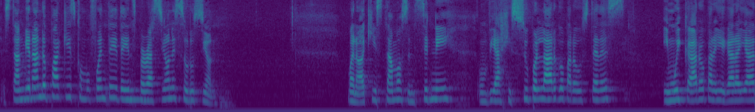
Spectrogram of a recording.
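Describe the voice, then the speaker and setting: A middle-aged American woman whose first language is English, giving a conference talk in a large hall on a handheld mic, quick with many fillers. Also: on the high side. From United States. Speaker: conference presenter. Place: large hotel conference room. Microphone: handheld microphone.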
